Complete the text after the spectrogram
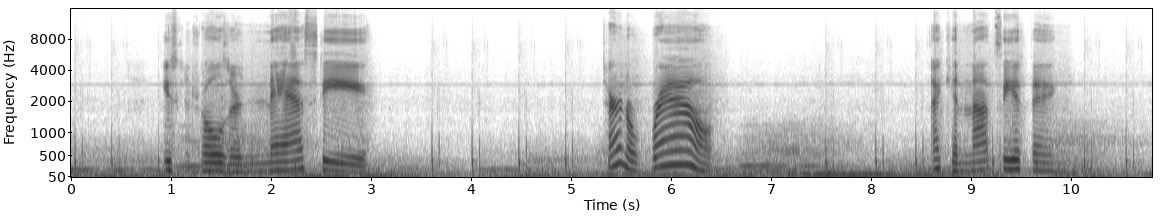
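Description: A young woman talks loudly close to a microphone.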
